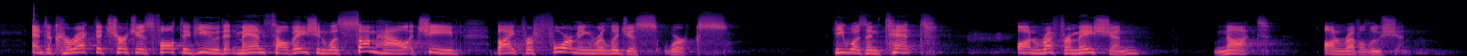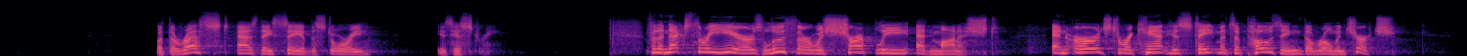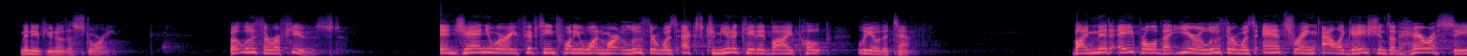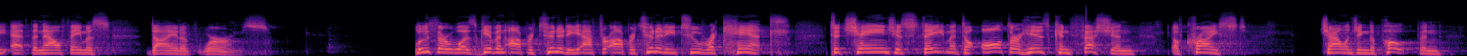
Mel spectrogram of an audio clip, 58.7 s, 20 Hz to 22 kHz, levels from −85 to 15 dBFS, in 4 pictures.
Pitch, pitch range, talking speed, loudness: 200 Hz, 180-225 Hz, 120 wpm, -23 LUFS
